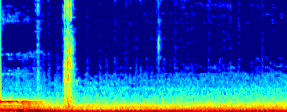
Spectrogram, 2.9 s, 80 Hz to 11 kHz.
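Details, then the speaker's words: 2005 Ford F-150 with 9.75 rear axle, about 116,000 miles, test drive at cruise after the differential bearing repair: steady road rumble with only knobby tire hum, no whine when accelerating or coasting, axle now quiet. "speed nice smooth road there's some entire noise that's it that's it perfect repair in the end"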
